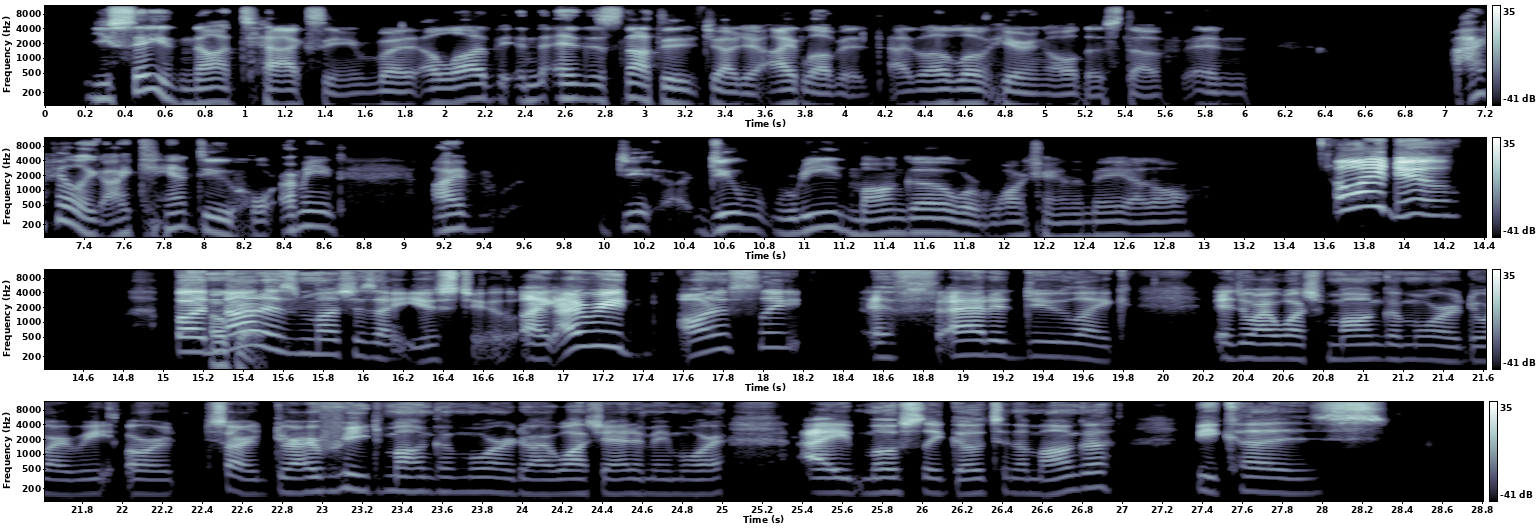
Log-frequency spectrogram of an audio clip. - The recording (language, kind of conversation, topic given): English, unstructured, What is your favorite way to relax after a busy day?
- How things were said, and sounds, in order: other background noise; laughing while speaking: "read"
